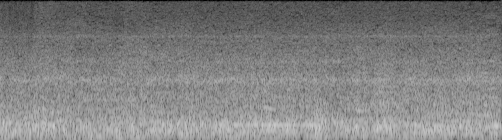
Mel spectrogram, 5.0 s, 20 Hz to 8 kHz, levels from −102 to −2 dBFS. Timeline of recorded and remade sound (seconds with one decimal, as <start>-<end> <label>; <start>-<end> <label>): 0.0-0.7 recorded; 0.7-1.9 remade; 1.9-3.2 recorded; 3.2-5.0 remade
